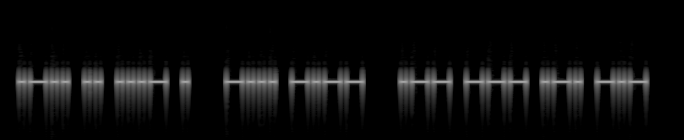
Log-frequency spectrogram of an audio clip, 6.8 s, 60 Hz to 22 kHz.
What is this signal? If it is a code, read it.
Morse code, heard as a keyed tone, about 22 wpm, 700 Hz. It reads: LIVE BY WORK
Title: Sentences from Top 1600 Words 22wpm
